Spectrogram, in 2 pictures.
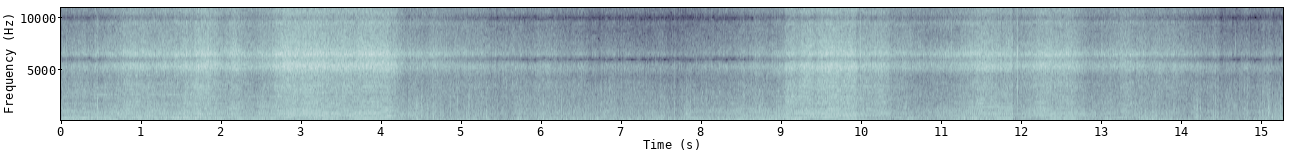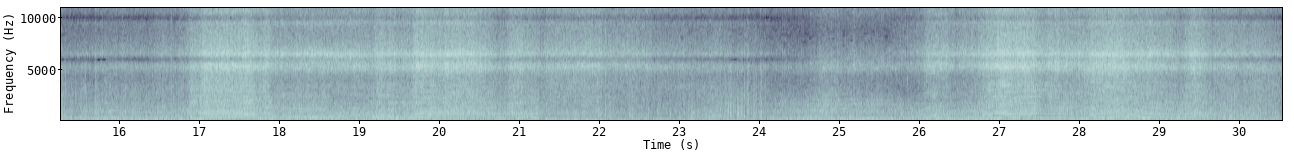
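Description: Outlaw sprint car's engine at racing speed on a dirt oval, heard from inside the cockpit, its note rising and falling again and again as the driver gets on and off the throttle around the laps.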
